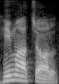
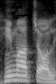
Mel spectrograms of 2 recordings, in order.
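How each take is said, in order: The two takes are said the same way.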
